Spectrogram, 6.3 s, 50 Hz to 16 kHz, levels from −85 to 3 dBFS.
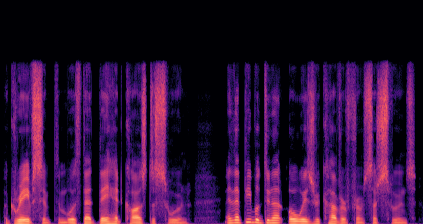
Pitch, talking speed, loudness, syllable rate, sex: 120 Hz, 190 wpm, -19 LUFS, 4.8 syllables/s, male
